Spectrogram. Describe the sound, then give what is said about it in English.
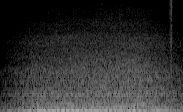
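Busy street traffic rumbles steadily on a hot summer day in Clerkenwell, central London, beside a tall building. A dense, low, even drone of passing vehicles continues throughout, with a few faint high ticks near the end. “I'm in central London, Clerkenwell to be specific. It's a hot summer's day, there's busy traffic, and I'm standing by a tall building with a heavy metallic door.”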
